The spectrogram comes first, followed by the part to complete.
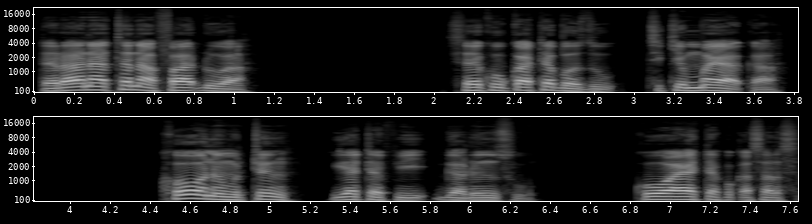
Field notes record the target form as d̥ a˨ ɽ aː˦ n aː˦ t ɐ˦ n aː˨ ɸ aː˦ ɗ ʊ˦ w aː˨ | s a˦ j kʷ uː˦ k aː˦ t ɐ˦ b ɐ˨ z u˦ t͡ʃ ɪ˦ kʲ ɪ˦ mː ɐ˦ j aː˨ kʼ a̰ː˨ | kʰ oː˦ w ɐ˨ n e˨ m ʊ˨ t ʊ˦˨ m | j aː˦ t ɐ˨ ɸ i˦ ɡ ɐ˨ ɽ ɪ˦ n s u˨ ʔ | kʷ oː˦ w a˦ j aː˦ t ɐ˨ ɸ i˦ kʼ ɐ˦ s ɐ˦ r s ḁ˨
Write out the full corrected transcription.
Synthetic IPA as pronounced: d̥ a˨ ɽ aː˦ n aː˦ t ɐ˦ n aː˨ ɸ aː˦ ɗ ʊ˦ w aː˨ | s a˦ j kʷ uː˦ k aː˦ t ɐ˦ b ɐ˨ z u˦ t͡ʃ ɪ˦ kʲ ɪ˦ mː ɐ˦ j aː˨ kʼ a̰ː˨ | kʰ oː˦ w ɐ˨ n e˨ m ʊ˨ t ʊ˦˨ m | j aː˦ t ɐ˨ ɸ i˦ ɡ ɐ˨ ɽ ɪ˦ n s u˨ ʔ | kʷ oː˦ w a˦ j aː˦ t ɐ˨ ɸ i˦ kʼ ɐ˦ s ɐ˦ r s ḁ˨

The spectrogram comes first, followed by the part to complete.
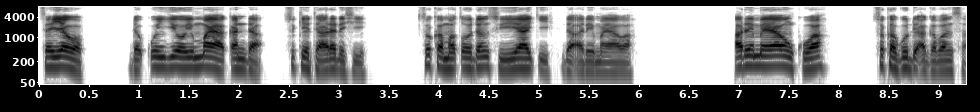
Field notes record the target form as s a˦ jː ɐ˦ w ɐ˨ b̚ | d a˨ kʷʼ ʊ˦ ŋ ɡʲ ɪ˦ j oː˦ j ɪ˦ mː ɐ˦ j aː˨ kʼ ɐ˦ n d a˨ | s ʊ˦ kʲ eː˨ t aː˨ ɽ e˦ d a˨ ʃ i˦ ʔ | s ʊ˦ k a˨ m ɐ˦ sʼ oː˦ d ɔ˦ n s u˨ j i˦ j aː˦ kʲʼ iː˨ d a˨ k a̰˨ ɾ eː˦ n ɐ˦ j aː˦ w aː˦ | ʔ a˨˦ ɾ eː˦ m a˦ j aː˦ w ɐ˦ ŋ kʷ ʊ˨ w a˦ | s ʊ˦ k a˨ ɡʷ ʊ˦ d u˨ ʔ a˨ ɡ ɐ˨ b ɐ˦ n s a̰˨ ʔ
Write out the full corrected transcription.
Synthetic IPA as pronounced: s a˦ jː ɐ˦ w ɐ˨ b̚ | d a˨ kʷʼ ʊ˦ ŋ ɡʲ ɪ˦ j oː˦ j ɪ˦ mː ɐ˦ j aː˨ kʼ ɐ˦ n d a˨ | s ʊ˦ kʲ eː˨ t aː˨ ɽ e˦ d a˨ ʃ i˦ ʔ | s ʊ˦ k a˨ m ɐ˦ sʼ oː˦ d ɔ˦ n s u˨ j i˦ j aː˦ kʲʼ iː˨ d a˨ ʔ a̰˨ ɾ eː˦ m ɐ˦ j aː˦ w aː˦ | ʔ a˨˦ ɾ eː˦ m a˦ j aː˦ w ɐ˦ ŋ kʷ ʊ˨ w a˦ | s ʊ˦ k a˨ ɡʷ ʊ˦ d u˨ ʔ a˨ ɡ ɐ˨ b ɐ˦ n s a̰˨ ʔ

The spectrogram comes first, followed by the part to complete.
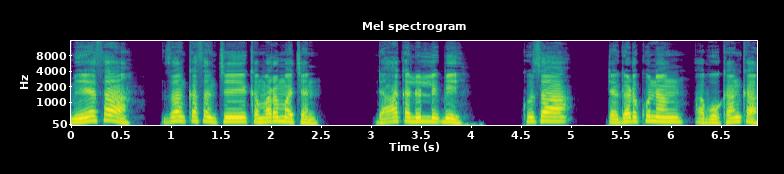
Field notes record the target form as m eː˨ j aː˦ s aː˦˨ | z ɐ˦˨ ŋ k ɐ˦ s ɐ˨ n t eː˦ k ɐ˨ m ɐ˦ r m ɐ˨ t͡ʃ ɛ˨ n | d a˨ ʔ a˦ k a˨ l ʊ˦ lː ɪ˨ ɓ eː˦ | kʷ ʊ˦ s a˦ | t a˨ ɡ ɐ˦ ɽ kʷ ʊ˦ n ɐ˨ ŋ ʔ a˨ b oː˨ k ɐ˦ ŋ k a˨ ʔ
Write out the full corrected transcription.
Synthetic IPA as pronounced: m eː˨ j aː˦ s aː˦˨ | z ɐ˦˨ ŋ k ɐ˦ s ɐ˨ n t͡ʃ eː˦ k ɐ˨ m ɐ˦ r m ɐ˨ t͡ʃ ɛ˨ n | d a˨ ʔ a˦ k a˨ l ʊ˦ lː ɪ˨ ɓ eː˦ | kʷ ʊ˦ s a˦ | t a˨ ɡ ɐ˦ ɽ kʷ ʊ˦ n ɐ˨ ŋ ʔ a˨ b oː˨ k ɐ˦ ŋ k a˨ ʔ

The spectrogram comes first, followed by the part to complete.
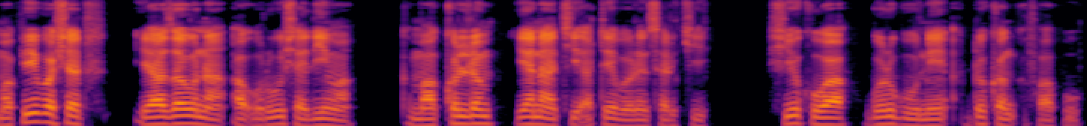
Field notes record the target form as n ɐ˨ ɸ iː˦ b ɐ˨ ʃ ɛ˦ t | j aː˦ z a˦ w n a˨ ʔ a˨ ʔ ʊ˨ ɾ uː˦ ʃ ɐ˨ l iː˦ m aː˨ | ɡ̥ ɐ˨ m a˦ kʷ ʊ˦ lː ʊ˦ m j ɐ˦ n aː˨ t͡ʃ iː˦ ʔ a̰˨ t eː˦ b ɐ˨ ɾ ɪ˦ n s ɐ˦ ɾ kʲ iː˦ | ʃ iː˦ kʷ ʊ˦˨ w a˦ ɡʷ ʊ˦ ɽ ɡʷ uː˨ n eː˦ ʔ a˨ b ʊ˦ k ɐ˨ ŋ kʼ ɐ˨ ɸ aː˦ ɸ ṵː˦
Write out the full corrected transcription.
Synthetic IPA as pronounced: m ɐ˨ ɸ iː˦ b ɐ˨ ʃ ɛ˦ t | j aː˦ z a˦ w n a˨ ʔ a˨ ʔ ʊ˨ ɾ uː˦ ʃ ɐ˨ l iː˦ m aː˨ | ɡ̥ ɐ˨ m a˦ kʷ ʊ˦ lː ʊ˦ m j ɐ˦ n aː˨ t͡ʃ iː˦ ʔ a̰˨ t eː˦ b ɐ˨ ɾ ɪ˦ n s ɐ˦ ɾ kʲ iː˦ | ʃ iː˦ kʷ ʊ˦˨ w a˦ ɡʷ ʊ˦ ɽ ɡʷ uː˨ n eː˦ ʔ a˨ d ʊ˦ k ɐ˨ ŋ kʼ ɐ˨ ɸ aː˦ ɸ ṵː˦

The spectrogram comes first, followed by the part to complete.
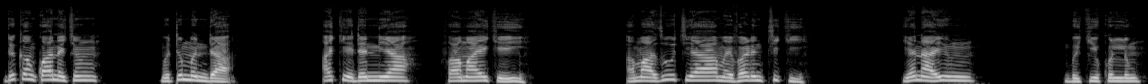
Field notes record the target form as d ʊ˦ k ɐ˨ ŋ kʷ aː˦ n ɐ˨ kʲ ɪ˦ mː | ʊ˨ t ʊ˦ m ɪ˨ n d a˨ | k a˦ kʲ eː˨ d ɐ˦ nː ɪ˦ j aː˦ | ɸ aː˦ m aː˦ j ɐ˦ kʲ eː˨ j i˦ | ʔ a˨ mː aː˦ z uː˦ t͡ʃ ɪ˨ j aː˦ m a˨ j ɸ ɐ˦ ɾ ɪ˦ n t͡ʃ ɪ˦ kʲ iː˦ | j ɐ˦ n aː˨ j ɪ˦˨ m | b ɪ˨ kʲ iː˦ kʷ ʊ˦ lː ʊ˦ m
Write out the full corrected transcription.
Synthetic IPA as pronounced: d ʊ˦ k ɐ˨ ŋ kʷ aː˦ n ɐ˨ kʲ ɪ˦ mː | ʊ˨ t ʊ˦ m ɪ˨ n d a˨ | ʔ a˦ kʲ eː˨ d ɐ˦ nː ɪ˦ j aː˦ | ɸ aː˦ m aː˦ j ɐ˦ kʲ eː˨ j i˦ | ʔ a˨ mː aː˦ z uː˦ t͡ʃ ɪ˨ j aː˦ m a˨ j ɸ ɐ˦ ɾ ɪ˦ n t͡ʃ ɪ˦ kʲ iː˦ | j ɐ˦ n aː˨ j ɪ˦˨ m | b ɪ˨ kʲ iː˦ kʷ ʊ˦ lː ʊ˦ m

